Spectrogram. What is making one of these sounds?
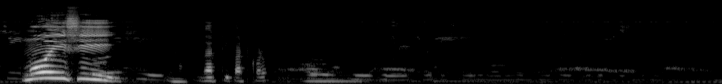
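A young boy recites a chant in a low voice nearby.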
